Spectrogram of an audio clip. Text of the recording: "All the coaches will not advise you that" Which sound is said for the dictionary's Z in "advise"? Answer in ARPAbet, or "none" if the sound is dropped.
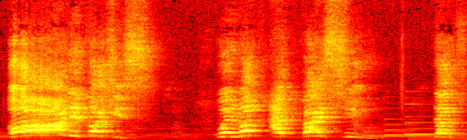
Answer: S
